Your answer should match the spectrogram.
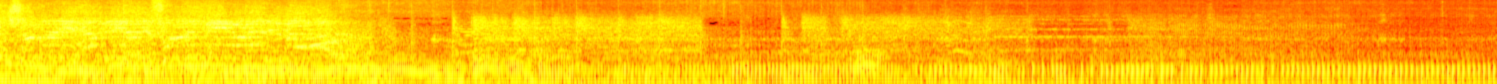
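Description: Dirt bike engine running under load on a motocross track, its pitch rising and falling with the throttle and gear changes, heard close from the rider's helmet. Rock music plays over the first few seconds and then fades out.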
